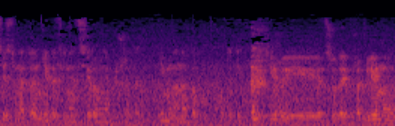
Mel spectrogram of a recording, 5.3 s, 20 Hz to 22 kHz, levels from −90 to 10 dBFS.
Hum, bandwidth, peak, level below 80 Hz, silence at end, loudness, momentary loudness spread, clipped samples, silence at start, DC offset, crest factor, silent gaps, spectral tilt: none; 13.5 kHz; -16 dBFS; -50 dBFS; 0 s; -35 LUFS; 8 LU; under 0.1%; 0 s; under 0.1%; 18 dB; none; -4 dB/octave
